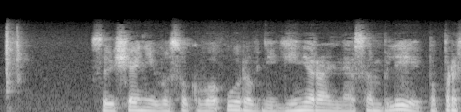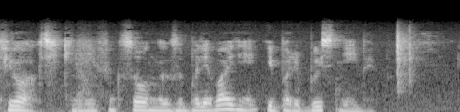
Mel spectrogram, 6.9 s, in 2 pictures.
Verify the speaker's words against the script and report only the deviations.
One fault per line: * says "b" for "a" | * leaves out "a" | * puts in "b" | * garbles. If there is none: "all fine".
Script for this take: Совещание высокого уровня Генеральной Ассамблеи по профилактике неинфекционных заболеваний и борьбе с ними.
all fine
